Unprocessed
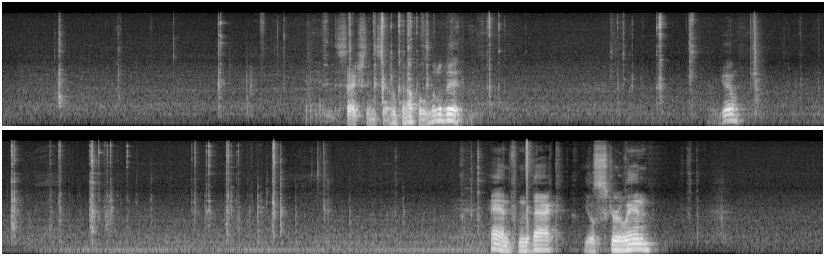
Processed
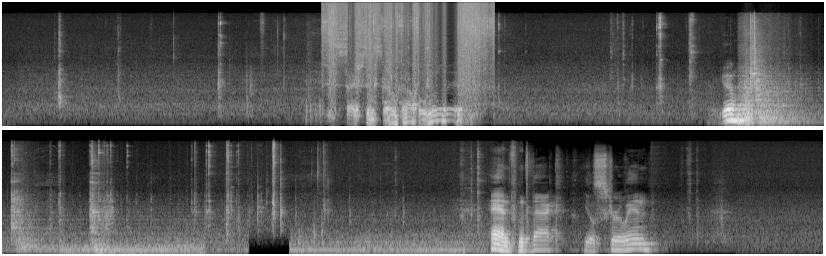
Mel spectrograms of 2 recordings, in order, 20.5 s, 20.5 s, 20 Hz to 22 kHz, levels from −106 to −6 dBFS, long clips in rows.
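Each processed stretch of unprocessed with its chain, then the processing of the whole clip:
3.99–6.15 s: zero-crossing glitches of -17.5 dBFS + compressor with a negative ratio -29 dBFS
9.04–12.81 s: tone controls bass +14 dB, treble -6 dB + comb 5 ms, depth 36% + decay stretcher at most 35 dB/s
13.35–16.06 s: bass shelf 380 Hz +9.5 dB + bands offset in time highs, lows 510 ms, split 810 Hz
16.78–18.38 s: low-pass 9.8 kHz 24 dB/octave + compression 2.5:1, threshold -33 dBFS
whole clip: none

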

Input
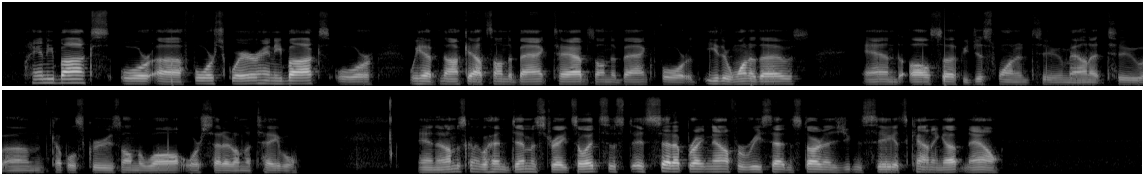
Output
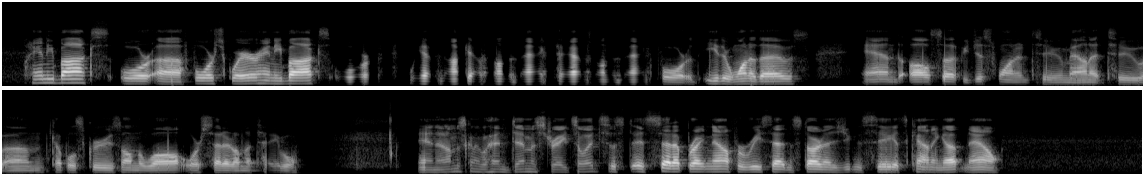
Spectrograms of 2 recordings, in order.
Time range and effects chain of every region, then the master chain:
3.33–6.55 s: distance through air 90 m + logarithmic tremolo 6.7 Hz, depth 38 dB
8.66–10.34 s: high-pass 300 Hz 6 dB/octave + treble shelf 7.8 kHz -8.5 dB
13.67–14.20 s: low-pass 3.1 kHz + hum notches 60/120/180/240/300/360/420/480/540/600 Hz + slow attack 400 ms
15.64–17.51 s: compression 2:1, threshold -28 dBFS + FFT filter 130 Hz 0 dB, 190 Hz -6 dB, 400 Hz -16 dB, 1.3 kHz -3 dB, 2.1 kHz +8 dB, 6.3 kHz +3 dB, 12 kHz -6 dB
whole clip: low-pass 2.7 kHz 12 dB/octave; bass shelf 180 Hz -7.5 dB; trim +8.5 dB

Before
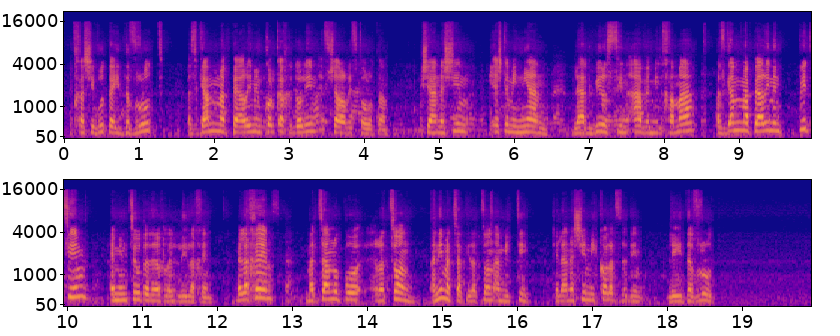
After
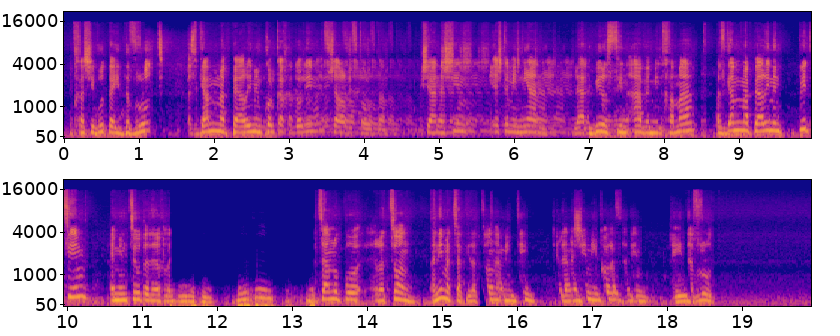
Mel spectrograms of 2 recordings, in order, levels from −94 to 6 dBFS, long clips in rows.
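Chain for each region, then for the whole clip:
1.07–1.73 s: frequency weighting ITU-R 468 + three bands compressed up and down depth 40%
2.86–6.99 s: high-pass 660 Hz 6 dB/octave + echo whose repeats swap between lows and highs 122 ms, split 1.7 kHz, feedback 66%, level -10.5 dB
11.37–13.29 s: comb filter that takes the minimum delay 0.8 ms + elliptic low-pass 560 Hz, stop band 50 dB
15.48–18.33 s: low-pass 2.3 kHz 6 dB/octave + phase dispersion lows, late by 97 ms, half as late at 540 Hz
whole clip: FFT filter 130 Hz 0 dB, 1.1 kHz -27 dB, 4.2 kHz -6 dB; loudness maximiser +23.5 dB; trim -8.5 dB

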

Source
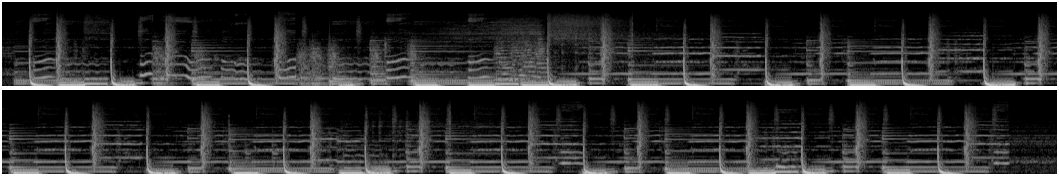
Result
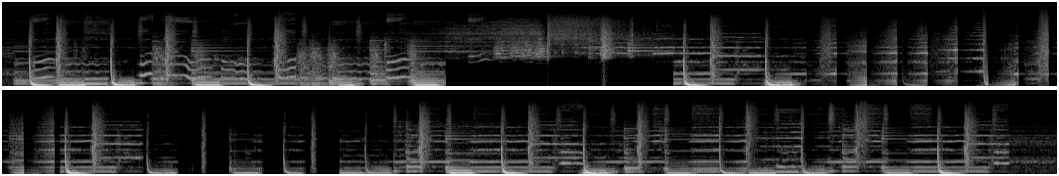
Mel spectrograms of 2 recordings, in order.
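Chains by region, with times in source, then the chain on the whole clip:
4.43–6.72 s: Chebyshev high-pass 1.5 kHz, order 6 + overdrive pedal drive 10 dB, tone 4.2 kHz, clips at -16 dBFS
8.04–11.14 s: overdrive pedal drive 21 dB, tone 4 kHz, clips at -13 dBFS + overload inside the chain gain 26 dB + sawtooth tremolo in dB swelling 3.3 Hz, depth 32 dB
11.96–14.47 s: gate -27 dBFS, range -53 dB + compression 5:1, threshold -33 dBFS
17.06–19.85 s: treble shelf 3.1 kHz +11 dB + compression, threshold -28 dBFS
whole clip: none

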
